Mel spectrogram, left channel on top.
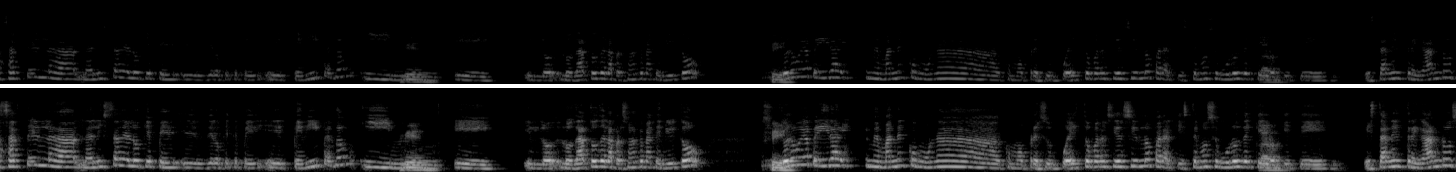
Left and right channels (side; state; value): left; quieter; 18.3 dB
